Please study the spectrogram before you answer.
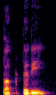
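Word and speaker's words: purgatory: इसके बाद ये जो अगला शब्द है ये लिखा है पकटरी। यहाँ आर साइलेंट है, पकटरी।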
